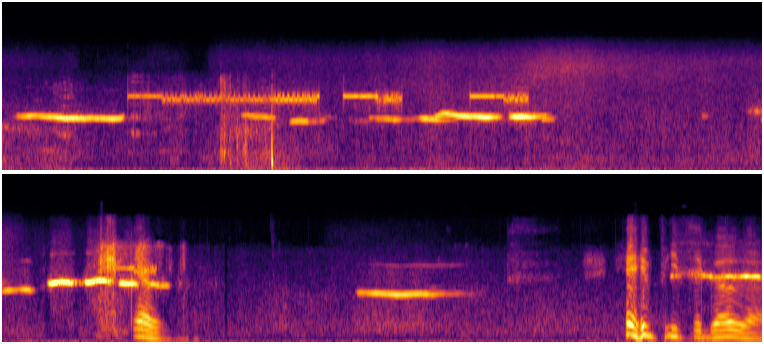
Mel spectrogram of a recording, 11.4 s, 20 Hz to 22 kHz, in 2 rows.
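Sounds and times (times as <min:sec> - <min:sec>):
people whistling together during a prank phone call: 0:00.0 - 0:04.2, 0:05.6 - 0:07.1, 0:08.4 - 0:09.3, 0:10.8 - 0:11.3
speech: 0:06.7 - 0:07.1, 0:10.4 - 0:11.3.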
